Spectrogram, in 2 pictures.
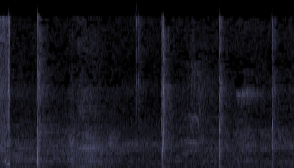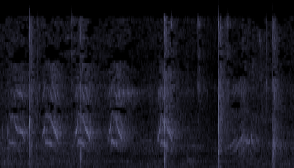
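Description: Small birds chirping in short repeated calls, with about ten sharp clicks or taps scattered irregularly through.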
